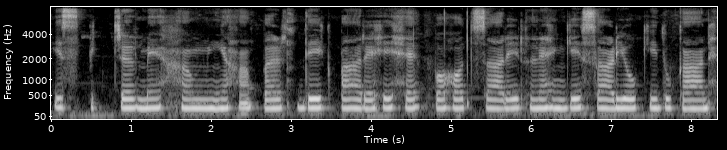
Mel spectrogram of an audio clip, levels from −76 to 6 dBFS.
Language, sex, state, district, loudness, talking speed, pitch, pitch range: Hindi, female, Himachal Pradesh, Shimla, -14 LUFS, 115 wpm, 200 Hz, 195-205 Hz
